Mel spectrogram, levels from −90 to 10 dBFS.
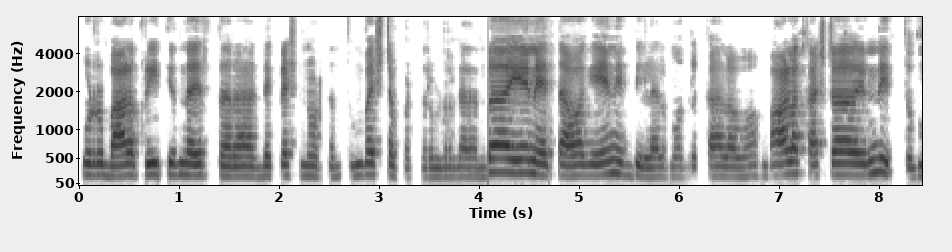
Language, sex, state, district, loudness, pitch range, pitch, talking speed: Kannada, female, Karnataka, Bellary, -18 LUFS, 175-205 Hz, 190 Hz, 85 wpm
